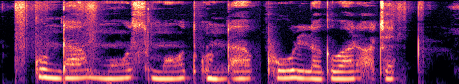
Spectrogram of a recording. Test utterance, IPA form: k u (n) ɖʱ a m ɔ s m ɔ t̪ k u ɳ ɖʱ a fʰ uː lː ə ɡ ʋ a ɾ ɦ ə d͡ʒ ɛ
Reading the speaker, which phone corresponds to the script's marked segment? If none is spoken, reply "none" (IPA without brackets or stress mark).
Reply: ɳ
